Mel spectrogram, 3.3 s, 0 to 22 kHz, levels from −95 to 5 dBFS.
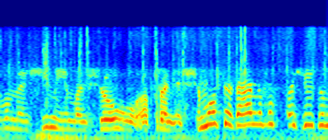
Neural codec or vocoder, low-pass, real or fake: none; 10.8 kHz; real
